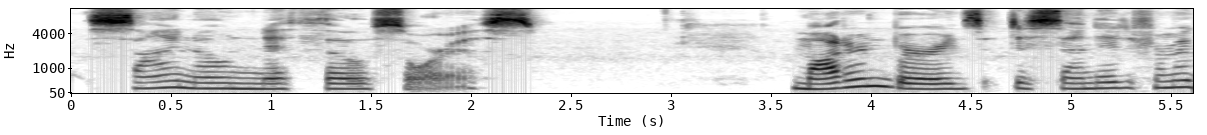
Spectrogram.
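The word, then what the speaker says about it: Sinornithosaurus: from the greek chinese bird lizard and is pronounced sinonithosaurus modern birds descended from a group of two-legged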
